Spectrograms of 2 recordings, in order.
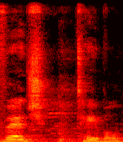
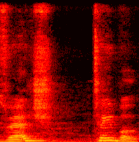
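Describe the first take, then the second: The two takes are said the same way.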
